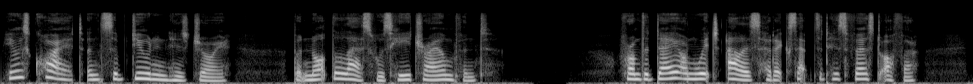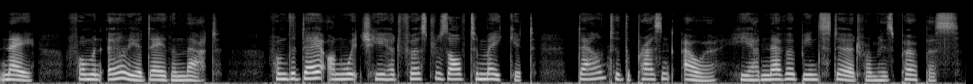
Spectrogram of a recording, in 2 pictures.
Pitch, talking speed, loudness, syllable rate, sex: 225 Hz, 175 wpm, -18 LUFS, 4.7 syllables/s, female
